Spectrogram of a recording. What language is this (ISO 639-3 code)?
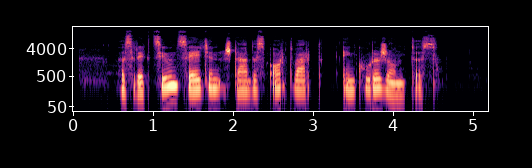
roh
